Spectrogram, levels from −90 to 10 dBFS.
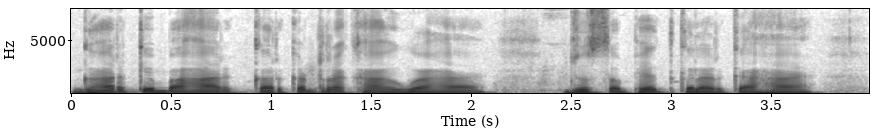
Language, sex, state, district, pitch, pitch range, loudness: Hindi, male, Jharkhand, Palamu, 145 Hz, 135-155 Hz, -15 LUFS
